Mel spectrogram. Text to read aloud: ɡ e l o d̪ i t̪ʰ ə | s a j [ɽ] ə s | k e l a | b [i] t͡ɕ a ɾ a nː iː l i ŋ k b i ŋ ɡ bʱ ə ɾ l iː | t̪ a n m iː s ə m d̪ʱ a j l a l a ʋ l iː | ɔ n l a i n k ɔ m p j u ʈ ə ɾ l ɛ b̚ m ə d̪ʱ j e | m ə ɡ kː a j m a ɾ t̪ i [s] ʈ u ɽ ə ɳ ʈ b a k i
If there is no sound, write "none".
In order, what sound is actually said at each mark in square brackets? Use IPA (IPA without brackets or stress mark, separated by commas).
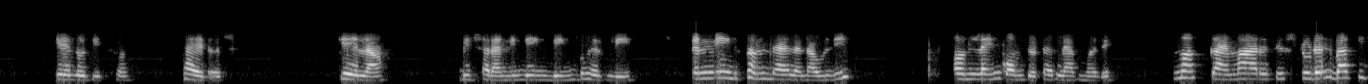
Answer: ɽ, i, s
